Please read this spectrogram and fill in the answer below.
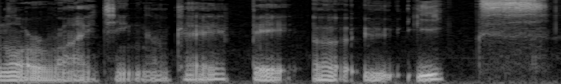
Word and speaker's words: peux: P-E-U-X, okay, don't pronounce the final X.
